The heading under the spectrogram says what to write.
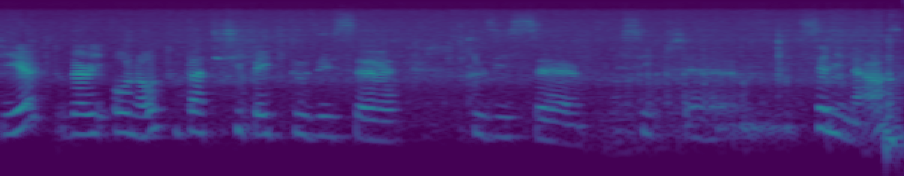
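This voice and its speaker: Noticeable background noise and audible room echo accompany a woman with a French accent. She speaks at a moderate pace in a medium pitch with ordinary pitch variation. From Brittany, France. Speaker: academic researcher. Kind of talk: conference presentation. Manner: hesitant, many fillers.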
